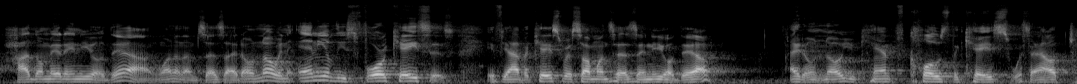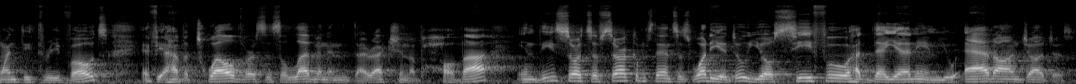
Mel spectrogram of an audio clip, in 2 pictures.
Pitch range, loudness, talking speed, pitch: 115-145 Hz, -25 LUFS, 160 wpm, 125 Hz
